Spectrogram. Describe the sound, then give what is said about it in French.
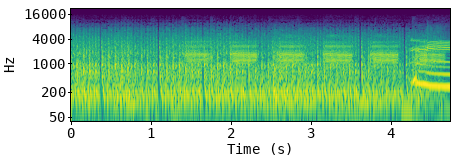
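A submachine gun is fired inside an aircraft cockpit: a long, loud, unbroken burst of rapid shots for about four seconds, then it cuts off into a rising, high whining tone. No one speaks. “Oui, c'est bien un pistolet mitrailleur, mais ce n'est en aucun cas destiné à vous faire du mal, croyez-moi.”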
